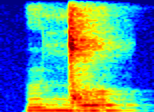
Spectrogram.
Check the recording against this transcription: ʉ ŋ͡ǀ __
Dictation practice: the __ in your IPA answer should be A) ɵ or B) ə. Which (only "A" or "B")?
A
